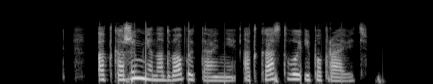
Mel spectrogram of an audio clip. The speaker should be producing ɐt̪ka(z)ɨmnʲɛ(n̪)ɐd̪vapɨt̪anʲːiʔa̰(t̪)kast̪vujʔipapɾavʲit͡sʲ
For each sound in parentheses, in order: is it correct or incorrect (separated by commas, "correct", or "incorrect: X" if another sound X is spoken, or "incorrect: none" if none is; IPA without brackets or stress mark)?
incorrect: ʐ, correct, correct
